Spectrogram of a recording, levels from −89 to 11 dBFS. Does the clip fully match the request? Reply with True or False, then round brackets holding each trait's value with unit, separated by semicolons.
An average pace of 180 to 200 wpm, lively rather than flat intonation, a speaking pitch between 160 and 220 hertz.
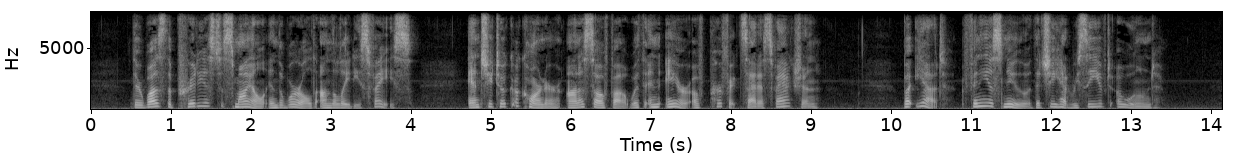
False (155 wpm; 7.3 semitones; 190 Hz)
